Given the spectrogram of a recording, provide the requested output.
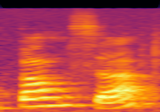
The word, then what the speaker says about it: Bamsa: Bernard called Bamsa, and I did have to call up Sunniva this morning to check the pronunciation. It means teddy bear in Norwegian. So Bamsa, the St.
